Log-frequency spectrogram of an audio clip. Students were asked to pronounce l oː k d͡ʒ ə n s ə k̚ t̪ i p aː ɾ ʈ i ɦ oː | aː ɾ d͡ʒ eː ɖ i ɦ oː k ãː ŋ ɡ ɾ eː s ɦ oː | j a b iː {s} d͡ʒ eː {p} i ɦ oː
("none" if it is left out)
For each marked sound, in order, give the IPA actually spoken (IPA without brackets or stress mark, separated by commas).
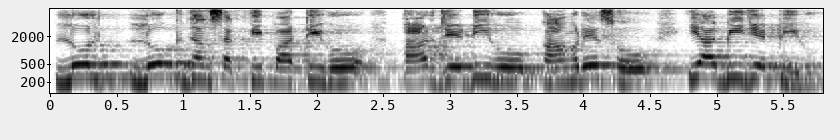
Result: none, p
